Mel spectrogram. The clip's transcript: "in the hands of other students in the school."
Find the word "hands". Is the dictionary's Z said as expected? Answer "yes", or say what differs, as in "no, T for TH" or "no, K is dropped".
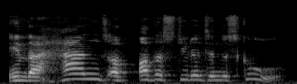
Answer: yes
